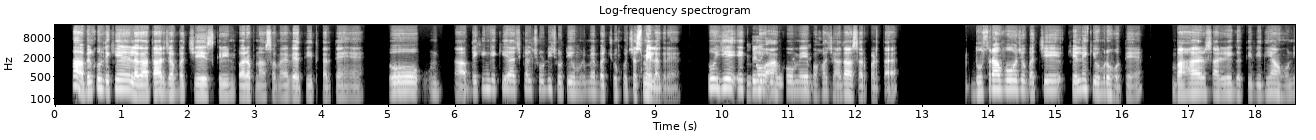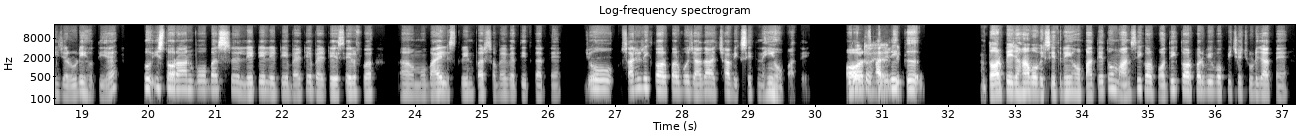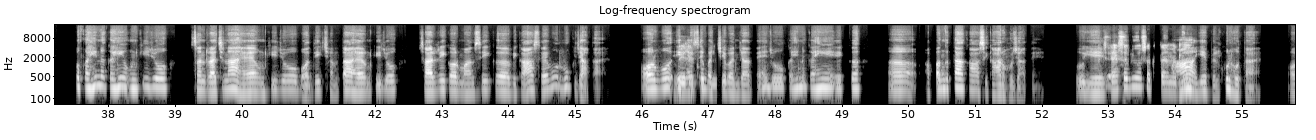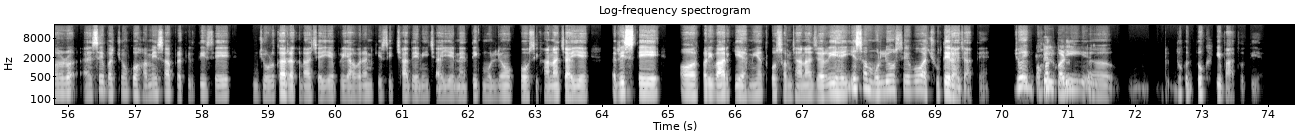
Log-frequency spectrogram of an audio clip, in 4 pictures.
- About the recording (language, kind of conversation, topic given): Hindi, podcast, बच्चों का स्क्रीन समय सीमित करने के व्यावहारिक तरीके क्या हैं?
- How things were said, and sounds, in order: in English: "एक्चुअली"; in English: "स्क्रीन"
